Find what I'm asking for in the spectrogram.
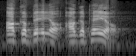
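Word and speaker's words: agapaō: And so in the Greek, it is agapeo, okay? Or, Brother Larson, am I saying that right? Okay, I'm saying it right.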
